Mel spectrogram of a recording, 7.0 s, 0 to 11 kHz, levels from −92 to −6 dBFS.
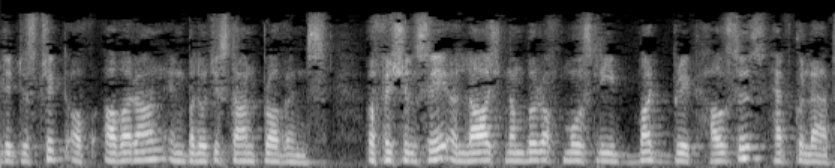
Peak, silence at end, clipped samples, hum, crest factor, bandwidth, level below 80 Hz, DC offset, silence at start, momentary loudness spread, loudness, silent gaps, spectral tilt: -6 dBFS; 0 s; under 0.1%; none; 18 dB; 8.6 kHz; -58 dBFS; under 0.1%; 0 s; 8 LU; -25 LUFS; none; -5 dB/octave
